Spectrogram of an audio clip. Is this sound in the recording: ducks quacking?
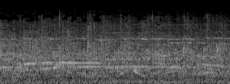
no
